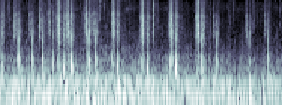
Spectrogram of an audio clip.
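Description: Soft footsteps patter on stone.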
